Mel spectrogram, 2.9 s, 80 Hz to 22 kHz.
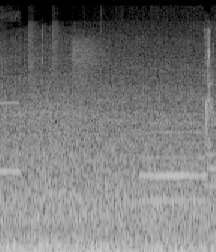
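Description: A truck in Construction Simulator 3 sounds its reversing alarm, steady repeating beeps over a loud, constant engine rumble, with no talking.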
